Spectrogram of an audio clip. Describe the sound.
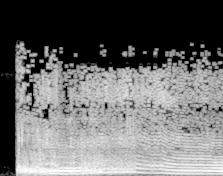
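Air escaping through the hole of a bladder placed under a chair as a man sits on it. One long, loud, buzzy, flatulent blast starts abruptly and lasts about two seconds, its pitch sinking slightly partway through.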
